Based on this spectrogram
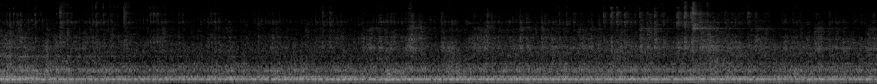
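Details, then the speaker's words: Late-1980s LiftMaster 1050-6 garage door opener with a loose chain, running the door down: steady droning hum with a rough, gritty edge; quiet on the rail but noisy off it, and the motor needs a rebuild. "It's definitely more so off the rail that you can hear how bad this thing really sounds. So it's probably fine to put it on doors. It just will need to be rebuilt at some point if I want it to sound normal."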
